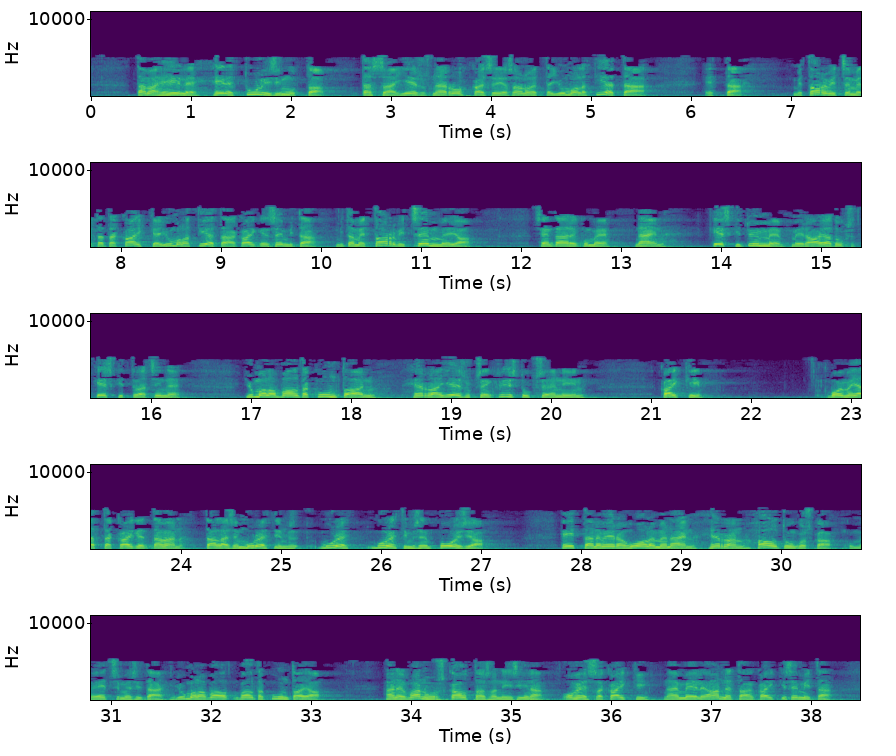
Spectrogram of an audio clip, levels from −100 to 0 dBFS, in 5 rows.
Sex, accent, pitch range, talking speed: male, native, 130-200 Hz, 130 wpm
